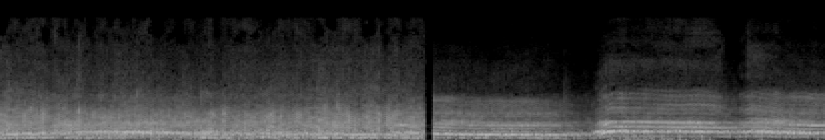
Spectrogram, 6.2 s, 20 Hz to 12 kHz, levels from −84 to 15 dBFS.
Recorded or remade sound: remade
